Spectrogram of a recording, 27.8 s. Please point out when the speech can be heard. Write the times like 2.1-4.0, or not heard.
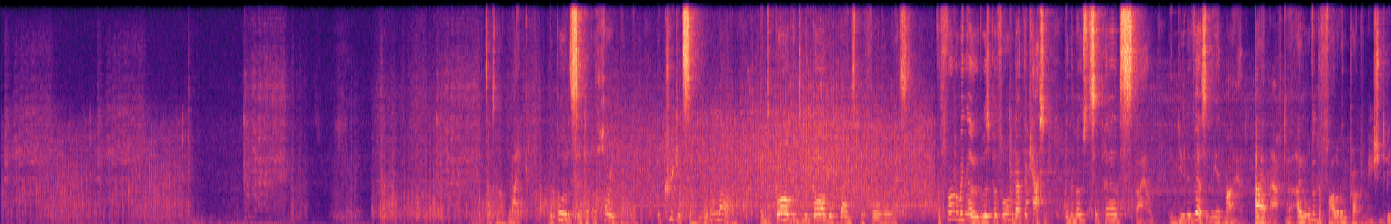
9.3-18.1, 18.8-27.7.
